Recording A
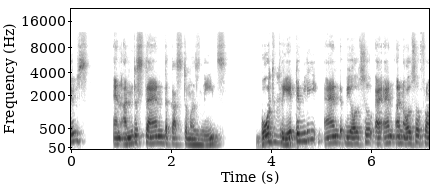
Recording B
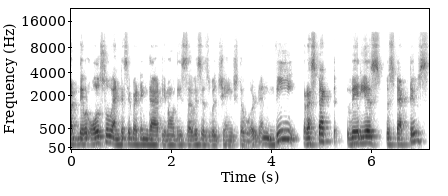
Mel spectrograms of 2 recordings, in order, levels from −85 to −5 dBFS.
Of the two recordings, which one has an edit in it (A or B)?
B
